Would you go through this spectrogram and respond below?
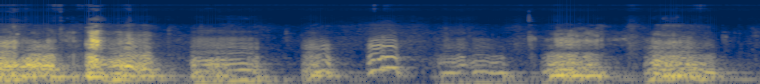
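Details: An angry Rottweiler growls at its owner in deep, rumbling bursts mixed with higher whining yelps.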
